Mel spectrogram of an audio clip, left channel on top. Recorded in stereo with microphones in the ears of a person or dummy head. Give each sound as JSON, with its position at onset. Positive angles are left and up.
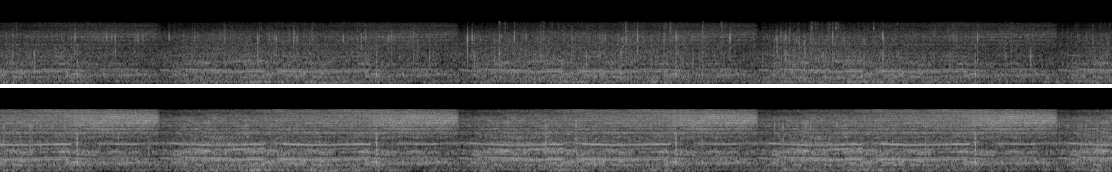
{"t": 0.0, "sound": "a vehicle", "side_deg": -65}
